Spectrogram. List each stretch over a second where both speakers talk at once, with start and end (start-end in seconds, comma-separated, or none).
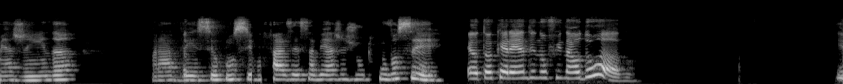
none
